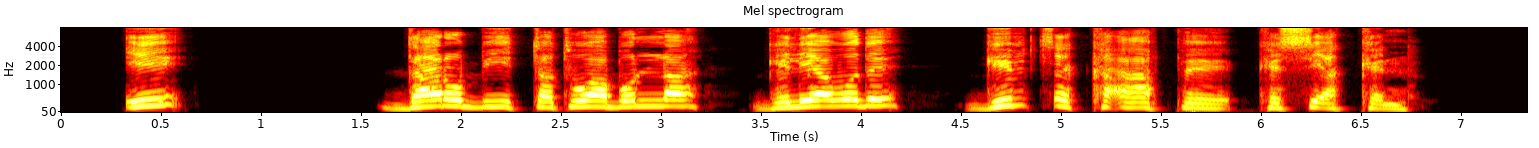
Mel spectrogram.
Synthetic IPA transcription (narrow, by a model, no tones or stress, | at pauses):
ʔɪ | d̪ɐɾɔbiːt̪ːɐt̪ʊwaːbɔlːɐ | ɡɛlɪjaːwɔd̪ɛ | ɡɪbt͡sʼɛkʰːɐaːpːɛkɛsːɪɐkːɛnːɐ̥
